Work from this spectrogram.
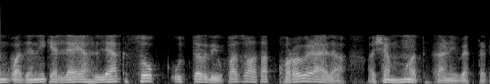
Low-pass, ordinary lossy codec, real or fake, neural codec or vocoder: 7.2 kHz; AAC, 16 kbps; real; none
